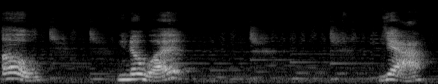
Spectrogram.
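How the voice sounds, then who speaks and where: A woman's voice: mid-range voice, animated, very slow, soft background music, rough recording. A woman chatting casually as a player at a tabletop game.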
